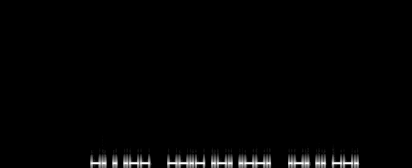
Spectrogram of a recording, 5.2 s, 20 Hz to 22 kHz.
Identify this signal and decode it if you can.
Morse code, heard as a keyed tone, about 34 wpm, 700 Hz. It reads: NEW QRP RIG
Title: Common QSO Phrases 35wpm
